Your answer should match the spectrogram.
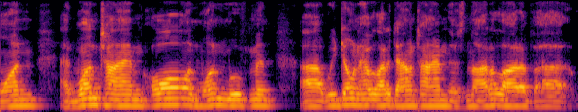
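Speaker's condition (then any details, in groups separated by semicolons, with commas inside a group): No condition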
